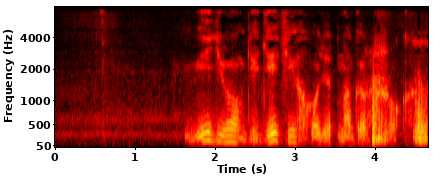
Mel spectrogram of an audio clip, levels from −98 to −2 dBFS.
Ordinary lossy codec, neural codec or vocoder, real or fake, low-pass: MP3, 32 kbps; vocoder, 22.05 kHz, 80 mel bands, HiFi-GAN; fake; 7.2 kHz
